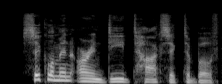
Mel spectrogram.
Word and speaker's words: cyclamen: Cyclamen is pronounced as cyclamen. The emphasis is on the first syllable, with the E in the second syllable sounding like ah.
